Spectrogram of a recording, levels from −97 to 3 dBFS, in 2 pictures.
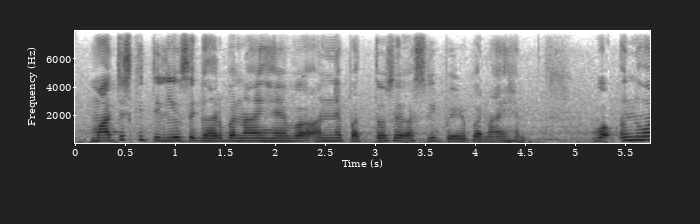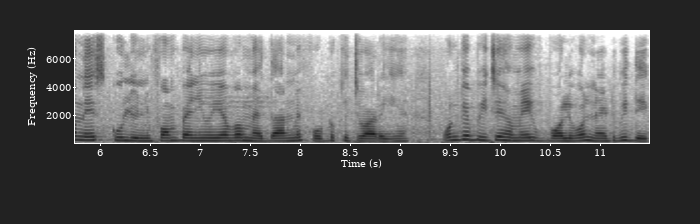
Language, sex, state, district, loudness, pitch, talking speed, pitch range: Hindi, female, Bihar, Bhagalpur, -17 LUFS, 200 Hz, 200 wpm, 185-215 Hz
